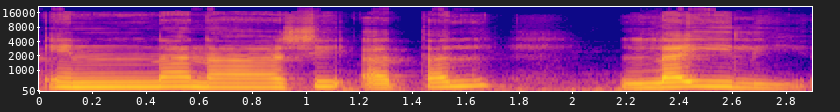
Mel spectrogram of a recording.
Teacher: تا کو لام سے ملا دیں گے، حمزۃ الوصل گر جائے گا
